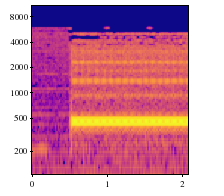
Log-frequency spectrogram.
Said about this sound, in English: Nathan's phone's ringing.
